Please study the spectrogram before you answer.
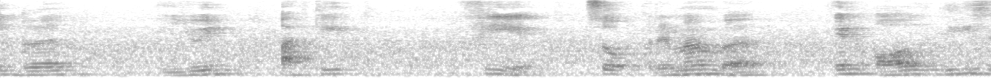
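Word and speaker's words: fier: another world no if I are how to pronounce this word fear fear fear see I'm not speaking clearly or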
